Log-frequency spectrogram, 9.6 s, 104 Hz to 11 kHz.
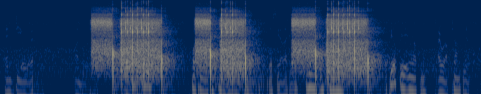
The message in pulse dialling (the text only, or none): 6 3 6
